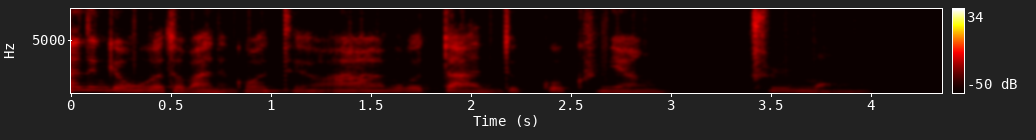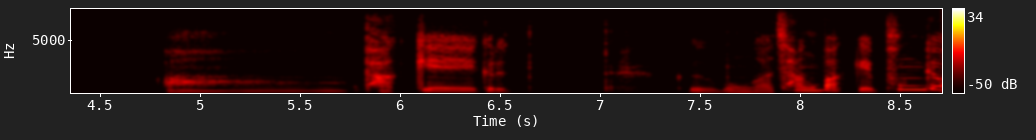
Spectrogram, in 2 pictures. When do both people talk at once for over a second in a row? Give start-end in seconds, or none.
none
